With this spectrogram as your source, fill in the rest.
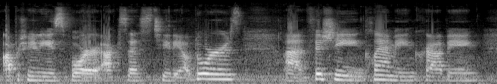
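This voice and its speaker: A woman's voice: on the low side, unhurried, noisy background. A woman from the residency faculty speaking steadily and informatively, with "um" fillers.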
